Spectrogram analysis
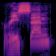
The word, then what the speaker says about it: RESCENE: girl group that debuted 2 years ago named Reson. And so, in Korean it's Lisena and in English it's r e s c e n e like Resene, but it's pronounced Reson.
